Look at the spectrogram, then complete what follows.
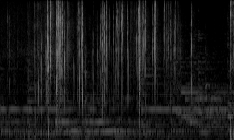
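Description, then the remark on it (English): A fortune cookie is cracked and broken apart, giving a rapid run of crisp, dry snaps and crunches, with a few sharper cracks standing out. There is no talking. “It's customary to take a bite of fortune cookie before reading the fortune.”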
